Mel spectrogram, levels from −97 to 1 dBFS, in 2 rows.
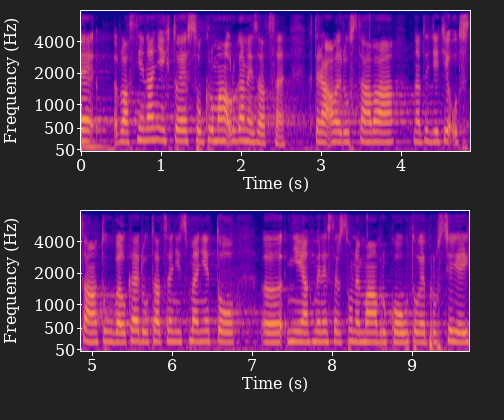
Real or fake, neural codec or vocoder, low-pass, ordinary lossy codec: real; none; 7.2 kHz; MP3, 48 kbps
